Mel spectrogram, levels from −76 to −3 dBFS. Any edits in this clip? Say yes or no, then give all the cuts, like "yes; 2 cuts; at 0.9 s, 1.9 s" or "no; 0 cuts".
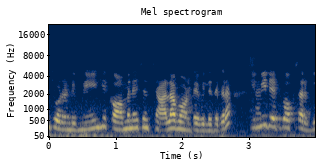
yes; 1 cut; at 2.9 s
